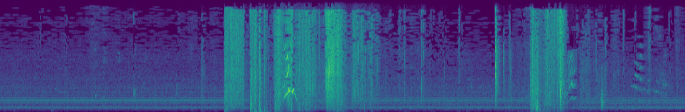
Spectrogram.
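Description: Packaging foam rubbing and crackling against the camera in two bursts of scraping and squeaking, the first a little over three seconds in and lasting nearly two seconds, the second shorter about eight seconds in. A steady hum runs underneath.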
